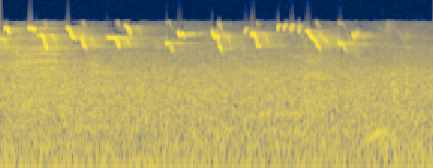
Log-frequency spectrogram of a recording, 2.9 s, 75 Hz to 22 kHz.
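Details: Contest goldfinch at an interclub cup closing round, 04-03-18, pouring out continuous high, tinkling twitters and quick descending chirps with no pauses, bright and metallic in tone.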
